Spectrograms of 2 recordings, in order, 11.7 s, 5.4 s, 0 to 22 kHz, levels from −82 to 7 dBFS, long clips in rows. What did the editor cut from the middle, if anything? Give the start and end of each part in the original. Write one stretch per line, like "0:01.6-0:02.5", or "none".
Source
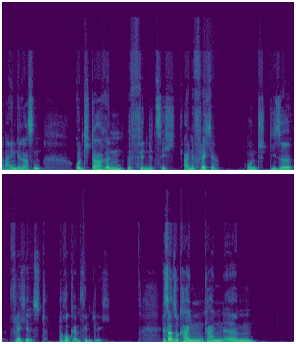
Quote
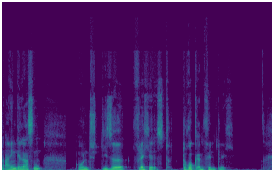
0:01.3-0:04.6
